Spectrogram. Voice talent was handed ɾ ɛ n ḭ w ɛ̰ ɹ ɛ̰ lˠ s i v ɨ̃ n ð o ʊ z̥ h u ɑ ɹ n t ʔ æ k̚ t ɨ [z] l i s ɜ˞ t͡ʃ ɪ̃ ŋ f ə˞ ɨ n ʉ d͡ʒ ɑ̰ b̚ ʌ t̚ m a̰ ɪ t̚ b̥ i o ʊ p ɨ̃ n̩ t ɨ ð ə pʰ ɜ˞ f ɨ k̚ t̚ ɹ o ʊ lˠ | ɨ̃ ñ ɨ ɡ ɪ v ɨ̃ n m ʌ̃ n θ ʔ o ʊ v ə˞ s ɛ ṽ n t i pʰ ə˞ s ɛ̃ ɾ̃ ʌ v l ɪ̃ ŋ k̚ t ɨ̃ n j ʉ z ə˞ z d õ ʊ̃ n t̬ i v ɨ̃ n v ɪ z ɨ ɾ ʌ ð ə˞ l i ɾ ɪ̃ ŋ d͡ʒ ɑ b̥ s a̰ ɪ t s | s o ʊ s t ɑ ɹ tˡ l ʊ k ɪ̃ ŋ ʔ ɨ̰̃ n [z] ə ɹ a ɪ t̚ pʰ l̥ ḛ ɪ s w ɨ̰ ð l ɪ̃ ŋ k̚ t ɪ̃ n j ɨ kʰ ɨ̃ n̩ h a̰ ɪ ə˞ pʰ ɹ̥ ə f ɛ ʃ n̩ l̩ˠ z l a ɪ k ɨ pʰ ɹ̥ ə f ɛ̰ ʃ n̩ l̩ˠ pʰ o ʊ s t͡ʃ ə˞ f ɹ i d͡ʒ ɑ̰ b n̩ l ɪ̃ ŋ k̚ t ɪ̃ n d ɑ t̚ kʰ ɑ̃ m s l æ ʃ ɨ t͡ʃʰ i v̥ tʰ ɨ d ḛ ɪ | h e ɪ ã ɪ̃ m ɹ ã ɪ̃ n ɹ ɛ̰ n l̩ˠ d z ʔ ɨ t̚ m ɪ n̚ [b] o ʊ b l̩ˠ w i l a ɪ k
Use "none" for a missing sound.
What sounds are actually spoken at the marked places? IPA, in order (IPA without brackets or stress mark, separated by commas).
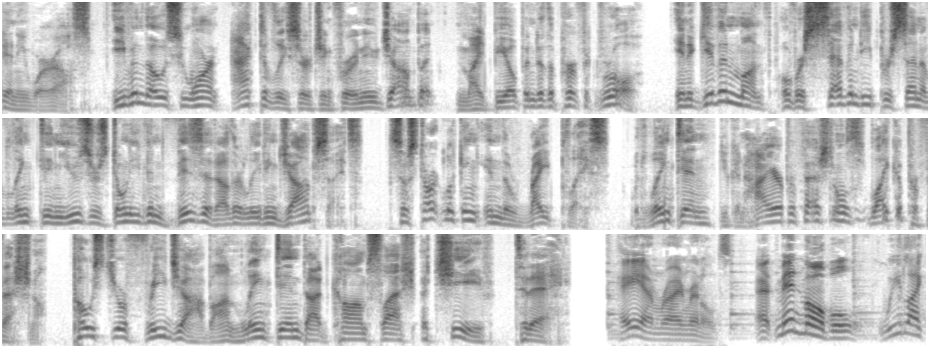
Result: v, ð, m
